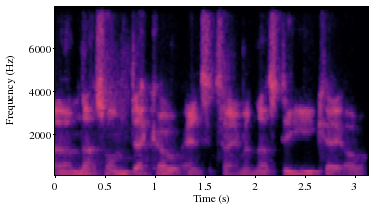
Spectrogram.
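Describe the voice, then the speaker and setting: With an English accent, a man speaks in a very deep, low voice at a moderate pace. His intonation is monotone and flat. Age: 70s. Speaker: rock drummer. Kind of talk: podcast interview.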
